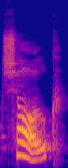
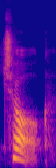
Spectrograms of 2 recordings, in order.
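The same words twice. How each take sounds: First: The L sound is pronounced. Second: The L sound is silent. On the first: The speaker calls it wrong. "It's not chalk" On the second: The speaker calls it right. "it's chalk"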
